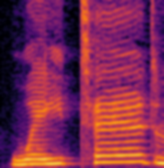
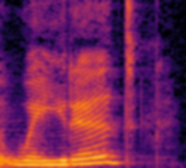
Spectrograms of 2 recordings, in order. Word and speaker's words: waited: Então, nesses dois, waited, nós temos rarara no T, waited. Claro que se você quiser, pode cantar how long I have waited. Dá até um pouco mais de ênfase para essa espera, né? Mas, Diana Krall, por exemplo, faz rarara nesses T's, tá?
